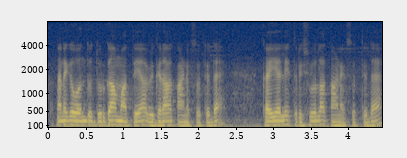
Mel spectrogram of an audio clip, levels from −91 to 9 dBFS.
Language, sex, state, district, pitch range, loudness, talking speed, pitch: Kannada, male, Karnataka, Bangalore, 100-115 Hz, -16 LUFS, 120 wpm, 110 Hz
